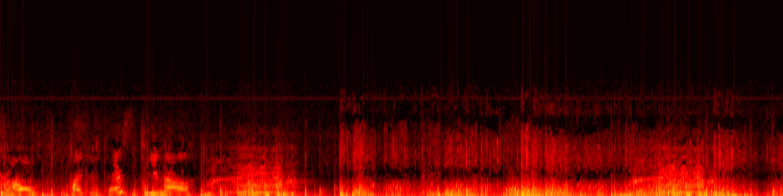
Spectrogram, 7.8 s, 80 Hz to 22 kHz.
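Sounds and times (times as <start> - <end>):
clatter of horse hooves: 0.0 - 7.8
speech: 1.5 - 2.7
horses neighing and whinnying as they rear behind a fence: 1.5 - 3.8, 4.7 - 7.8.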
